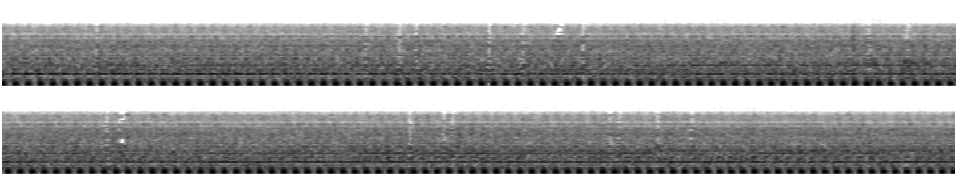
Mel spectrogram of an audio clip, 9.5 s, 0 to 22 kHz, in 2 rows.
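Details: 16.5 hp Briggs & Stratton engine transplanted into a John Deere mower in place of its 15 hp Kohler, on temporary wiring; steady, even putter at a constant pitch with no misses. It idles smoothly, though the magneto/charging wiring is still unfinished.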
